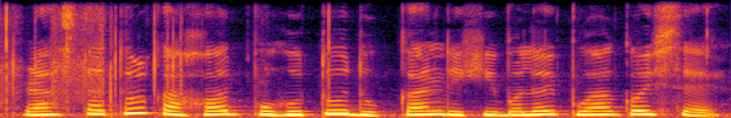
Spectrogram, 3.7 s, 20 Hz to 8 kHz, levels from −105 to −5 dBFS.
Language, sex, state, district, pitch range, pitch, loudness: Assamese, female, Assam, Kamrup Metropolitan, 245-275 Hz, 255 Hz, -11 LUFS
